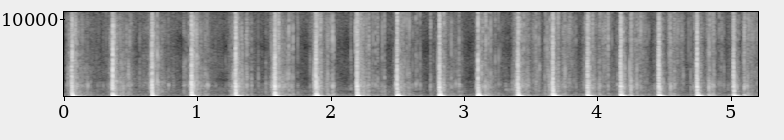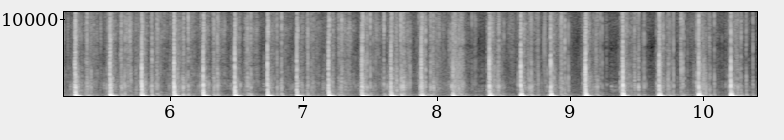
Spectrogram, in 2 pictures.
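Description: A pair of black leather gloves is worn on both hands, and the gloved hands clap and rub together close to the microphone. The result is a steady, evenly spaced run of dull, deep thumping claps with short, dry decays and faint leathery rubbing between them.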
